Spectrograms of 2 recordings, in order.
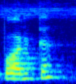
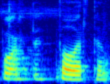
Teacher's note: O R vibrante, ou TEP, que seria o R paulistano, seria dizer porta, né? A língua bate no palato, você dá uma vibrada, como se ele desse uma batida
